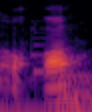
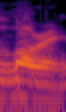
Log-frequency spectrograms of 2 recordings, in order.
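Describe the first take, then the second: First: The name is said with a French accent. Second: The name is said with an English accent.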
